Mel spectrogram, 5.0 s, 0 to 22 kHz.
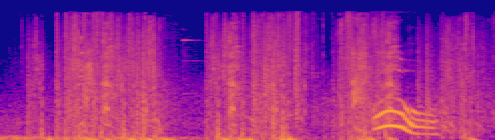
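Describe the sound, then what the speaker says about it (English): Gunfire from many enemies in the Fallout 4 video game, a dense fusillade of overlapping shots running throughout, loud and close, with a voice talking over it and a rising groan near the end. "So many people shooting me, bro."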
